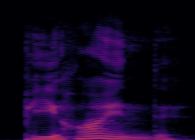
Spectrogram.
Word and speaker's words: behind: 안녕하십니까 여러분 behind behind behind라고 발음하시면 되겠고요 이때 강세는 I 알파벳 아의 강세가 있습니다 그래서 behind라고 발음하시면 좋겠고요 품사는 전치사 뜻은 뒤에라는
